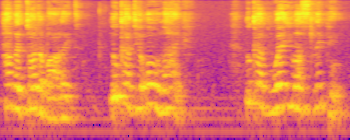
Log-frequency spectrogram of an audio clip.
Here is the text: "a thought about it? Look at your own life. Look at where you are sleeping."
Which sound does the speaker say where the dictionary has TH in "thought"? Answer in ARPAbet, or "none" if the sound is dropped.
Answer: T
